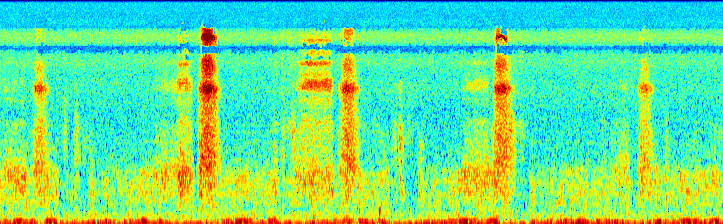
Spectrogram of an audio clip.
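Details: Twelve-year-old fawn female senior pug named Maria, at home in Japan, filmed in November: repeated soft nasal snorts and breathy puffs every one to three seconds over a steady low indoor hum.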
